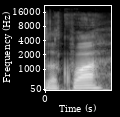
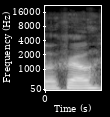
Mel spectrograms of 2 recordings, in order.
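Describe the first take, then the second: First: The name is said the French way. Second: The name is said the American way.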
